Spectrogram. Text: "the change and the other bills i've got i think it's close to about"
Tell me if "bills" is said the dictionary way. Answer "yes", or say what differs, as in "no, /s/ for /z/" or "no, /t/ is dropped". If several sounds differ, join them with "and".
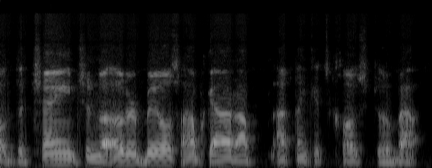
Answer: yes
